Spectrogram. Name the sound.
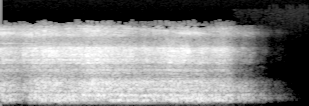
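airplane engines roaring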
